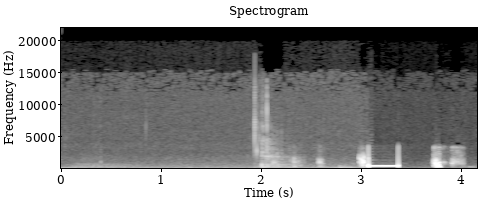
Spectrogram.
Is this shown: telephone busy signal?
yes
